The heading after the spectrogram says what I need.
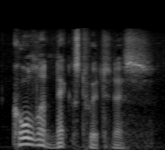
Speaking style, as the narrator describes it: he added in an undertone to the Queen

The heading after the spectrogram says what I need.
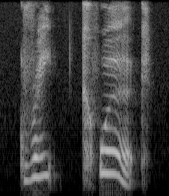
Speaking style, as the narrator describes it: gasped Tom

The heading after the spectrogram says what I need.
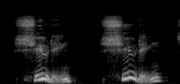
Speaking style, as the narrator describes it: sputtered Sir Harry

